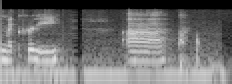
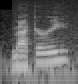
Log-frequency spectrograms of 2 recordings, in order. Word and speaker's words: McCree: I'm going with the lagging balls pronunciation of Macri, just because then you can say like macaroni. Yeah, but it's like the last name like McDonald or McDonald. People say it both ways.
